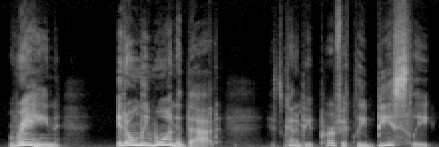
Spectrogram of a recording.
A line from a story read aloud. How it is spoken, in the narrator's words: cried Germaine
